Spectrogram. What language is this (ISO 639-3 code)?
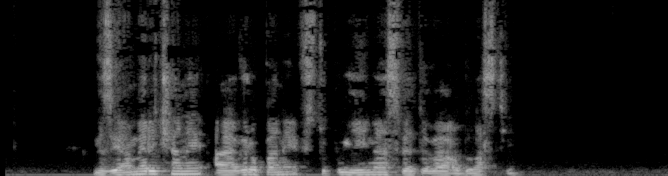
ces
